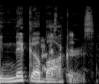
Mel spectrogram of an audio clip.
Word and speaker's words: Knickerbockers: I think you said Knickerbocker. There's a hard R in there. It's got to be Knickerbockers. You got to be careful. – Pass. – Wait. The Knickerbockers, don't they play in Massachusetts? – I bet you they do.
